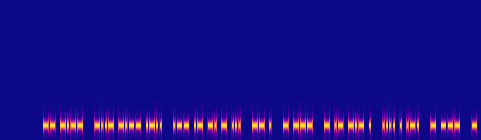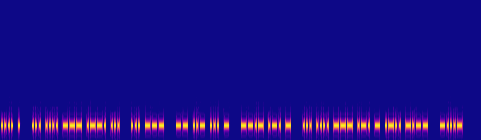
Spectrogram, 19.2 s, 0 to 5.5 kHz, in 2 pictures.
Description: Morse code, heard as a keyed tone, about 34 wpm, 600 Hz. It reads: MY XYL WANTS ME TO TAKE HER TO THE SHOPS SO MUST QRT SHORTLY <BT>
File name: QSO406 35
